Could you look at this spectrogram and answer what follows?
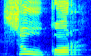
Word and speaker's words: цукор: у цибуля далі цу цукор складіть в себе звукову модель на який звук падає наголос на у цукор послухайте будь ласка розповідь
